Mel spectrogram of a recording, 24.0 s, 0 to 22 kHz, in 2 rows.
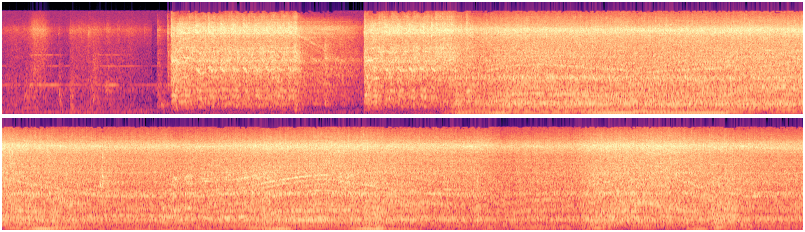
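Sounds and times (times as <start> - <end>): faint drivetrain whine: 2.3 - 24.0
car engine running: 2.6 - 24.0
drivetrain rumble: 8.6 - 24.0.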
